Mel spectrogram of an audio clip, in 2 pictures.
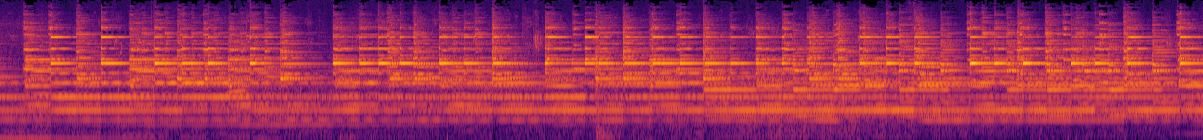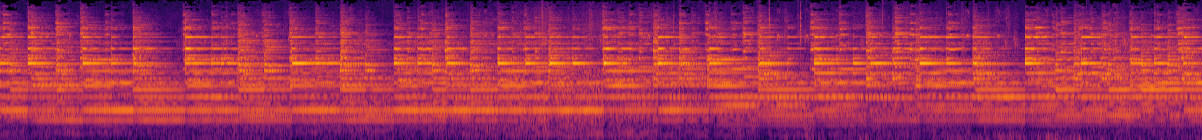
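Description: Orthodox church bells ringing a continuous peal (zvon): a rapid, unbroken run of strikes on small bells over the steady hum of larger bells.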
